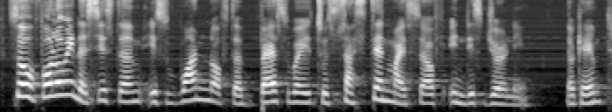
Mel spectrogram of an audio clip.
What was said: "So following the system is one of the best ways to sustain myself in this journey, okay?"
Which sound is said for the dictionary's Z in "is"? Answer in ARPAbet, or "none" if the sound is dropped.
S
